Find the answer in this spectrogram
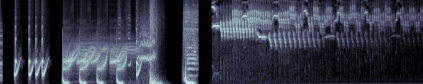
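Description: Edited title-card sound effects. A few quick rising cartoon boing swoops come first, then a short run of thumping beats and one loud hit, then a high, rapid chirping trill that fades out over the last few seconds.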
